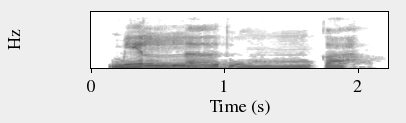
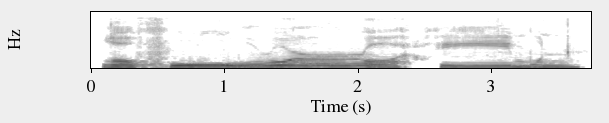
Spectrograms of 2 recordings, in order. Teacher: Idgham bila gunnah ialah nun sukun atau tanwin bertemu dengan salah satu huruf lam atau ro. Cara bacanya ditekan sebentar atau dimasukkan, tidak dengung. Contohnya, nun sukun bertemu lam, milladungkah.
